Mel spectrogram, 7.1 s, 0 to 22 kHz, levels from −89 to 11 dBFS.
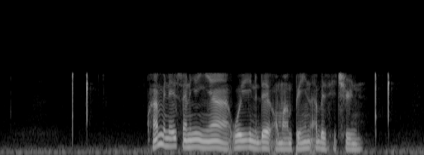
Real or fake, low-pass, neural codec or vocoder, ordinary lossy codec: real; 3.6 kHz; none; AAC, 32 kbps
